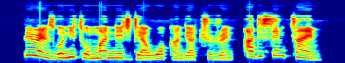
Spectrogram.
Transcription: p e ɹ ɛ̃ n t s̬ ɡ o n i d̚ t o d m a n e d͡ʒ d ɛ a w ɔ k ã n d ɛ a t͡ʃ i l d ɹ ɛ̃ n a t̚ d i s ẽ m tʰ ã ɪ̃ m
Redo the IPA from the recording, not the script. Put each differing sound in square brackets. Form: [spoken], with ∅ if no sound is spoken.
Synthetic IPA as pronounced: p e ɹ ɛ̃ n t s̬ ɡ o n i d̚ t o [∅] m a n e d͡ʒ d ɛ a w ɔ k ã n d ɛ a t͡ʃ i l d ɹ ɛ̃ n a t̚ d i s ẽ m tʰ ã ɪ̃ m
